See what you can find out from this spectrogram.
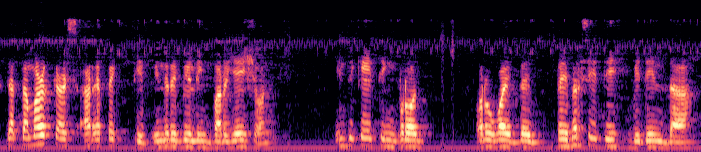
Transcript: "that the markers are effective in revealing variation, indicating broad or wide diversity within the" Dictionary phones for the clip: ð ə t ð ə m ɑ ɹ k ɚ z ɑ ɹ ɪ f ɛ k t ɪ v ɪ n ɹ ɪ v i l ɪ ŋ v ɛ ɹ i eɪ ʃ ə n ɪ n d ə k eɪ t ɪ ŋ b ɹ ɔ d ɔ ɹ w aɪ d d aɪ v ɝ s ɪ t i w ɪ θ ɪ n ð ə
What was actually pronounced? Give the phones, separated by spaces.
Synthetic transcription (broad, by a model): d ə t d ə m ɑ ɹ k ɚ s ɑ ɹ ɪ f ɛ k t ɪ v ɪ n ɹ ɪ b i l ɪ ŋ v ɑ ɹ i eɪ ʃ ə n ɪ n d ə k eɪ t ɪ ŋ b ɹ ɔ d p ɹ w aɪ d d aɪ b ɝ s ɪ t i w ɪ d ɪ n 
